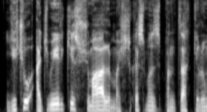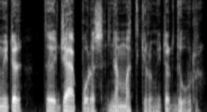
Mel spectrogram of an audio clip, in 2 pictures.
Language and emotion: Kashmiri, neutral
